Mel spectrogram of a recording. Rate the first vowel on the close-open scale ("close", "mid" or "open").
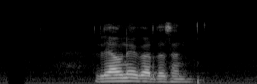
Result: open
